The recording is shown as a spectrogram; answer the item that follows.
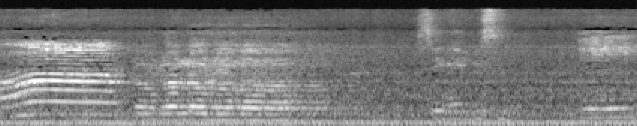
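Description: A toddler's high voice: a call that glides upward in the first second, then a second, steadier call about a second later, over a steady low hum.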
